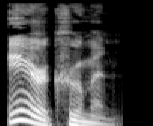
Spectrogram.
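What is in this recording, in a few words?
"aircrewman", British English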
